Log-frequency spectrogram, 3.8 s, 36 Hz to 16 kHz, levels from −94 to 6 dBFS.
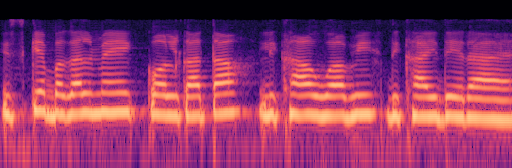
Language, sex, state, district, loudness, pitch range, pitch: Hindi, female, Jharkhand, Deoghar, -12 LUFS, 240-260 Hz, 250 Hz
